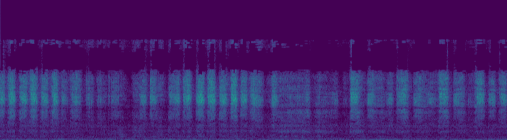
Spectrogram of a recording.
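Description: The felt tip of an art marker rubs back and forth over the petals on a flat paper colouring page, held by fingertips with long nails. A soft, bright scratchy swishing pulses in quick, uneven strokes throughout, with little low end.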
